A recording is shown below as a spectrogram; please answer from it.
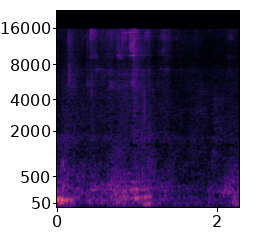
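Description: A soft thump as a person settles into a chair, followed by faint shuffling and rustling of her moving in the seat.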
